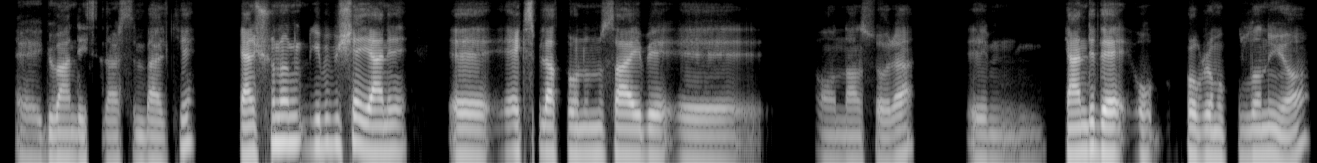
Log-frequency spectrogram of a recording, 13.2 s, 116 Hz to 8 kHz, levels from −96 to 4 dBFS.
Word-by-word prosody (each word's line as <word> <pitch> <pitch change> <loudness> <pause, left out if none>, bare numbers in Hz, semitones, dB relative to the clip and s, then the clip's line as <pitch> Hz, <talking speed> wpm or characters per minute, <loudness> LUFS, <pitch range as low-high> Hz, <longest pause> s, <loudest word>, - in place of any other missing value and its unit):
eee, 125 -2 -10
güvende 125 0 -1
hissedersin 115 0 -9
belki, 120 - -4 0.4
yani 150 0 +5
şunun 195 +3 +3
gibi 180 +1 -1
bir 185 - 0
şey, 180 0 +3
yani, 155 0 +4 0.4
eee, 140 +2 0
X 150 - -4
platformunun 145 -1 0
sahibi, 140 -1 +3
eee, 120 - -5 0.5
ondan 120 -1 -10
sonra, 120 +5 -4 0.5
emm, 120 0 -11 0.2
kendi 150 +2 +5
de 145 -2 +7
o 135 -2 -6 0.3
programı 135 -2 +1
kullanıyor, 135 +1 -1
135 Hz, 105 wpm, -23 LUFS, 120-150 Hz, 0.5 s, de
